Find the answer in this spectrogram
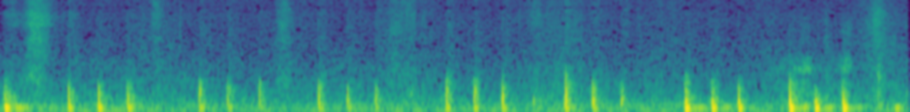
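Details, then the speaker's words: Adult abdominal examination, after normally active bowel sounds: light finger percussion taps in small groups, hollow, slightly higher-pitched tympanic note over the stomach, duller elsewhere, normal. "over your stomach is normally tympanidic like this it's a little higher pitched whereas the other parts are a little more dull which is fine"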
